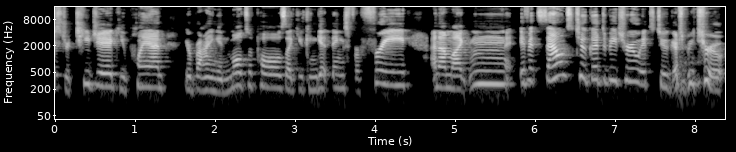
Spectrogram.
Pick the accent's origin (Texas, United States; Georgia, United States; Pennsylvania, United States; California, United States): California, United States; Northern; now in Boise, United States; I grew up in Northern California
